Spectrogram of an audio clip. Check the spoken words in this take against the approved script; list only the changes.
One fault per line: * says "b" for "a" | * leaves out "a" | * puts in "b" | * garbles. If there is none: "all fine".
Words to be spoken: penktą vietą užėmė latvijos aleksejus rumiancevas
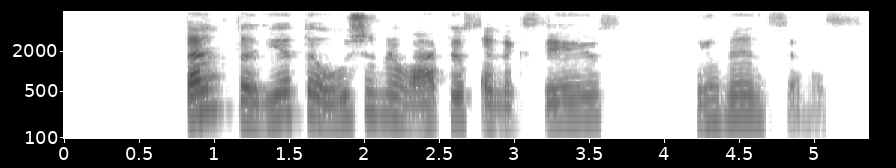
all fine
